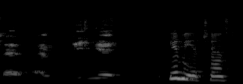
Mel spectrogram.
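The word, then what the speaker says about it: O'Dea: Odia. Give me a chance to catch up on Google. What's your name? Okay, so we're doing Night of the Living Dead here? Odia. O'Day?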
